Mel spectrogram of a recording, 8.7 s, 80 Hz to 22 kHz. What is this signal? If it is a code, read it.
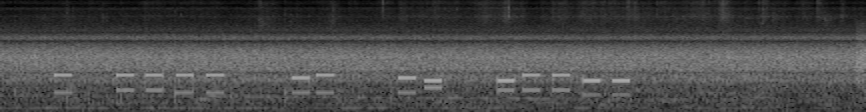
DTMF, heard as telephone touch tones, dialled by hand, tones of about 180 ms, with radio hiss, a squelch burst at the end and the noise of a subway station. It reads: 6 9966 56 5* 79911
